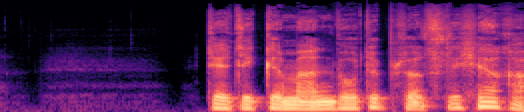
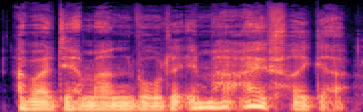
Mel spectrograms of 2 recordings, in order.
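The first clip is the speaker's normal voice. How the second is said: ordinary delivery, nothing marked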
